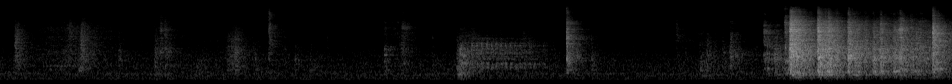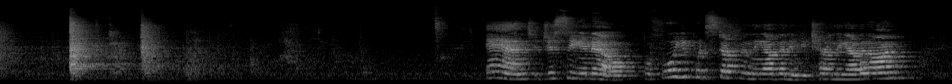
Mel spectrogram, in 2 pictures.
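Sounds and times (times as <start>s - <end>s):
baking pans clattering and scraping: 7.7s - 12.7s.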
